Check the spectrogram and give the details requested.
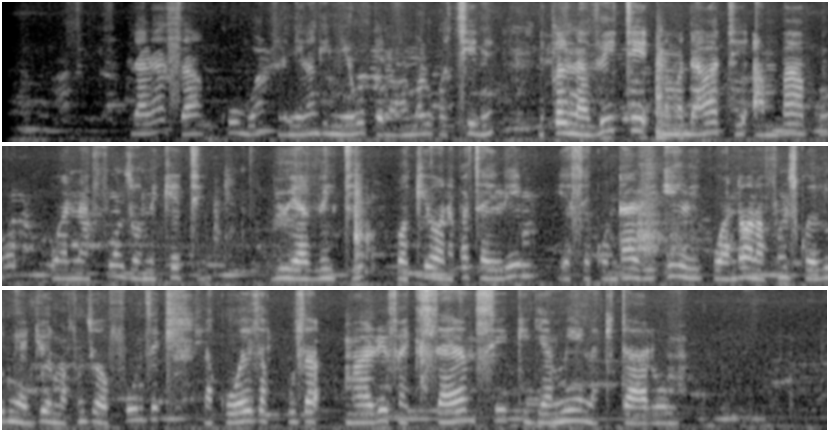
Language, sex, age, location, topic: Swahili, female, 18-24, Dar es Salaam, education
